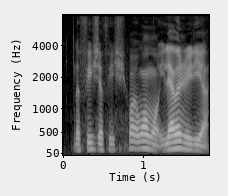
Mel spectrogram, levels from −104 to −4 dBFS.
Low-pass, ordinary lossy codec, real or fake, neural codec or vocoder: none; none; real; none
